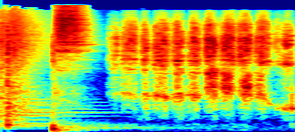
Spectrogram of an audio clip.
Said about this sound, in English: And the second, after you eat, is brushing the gunk off your teeth.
